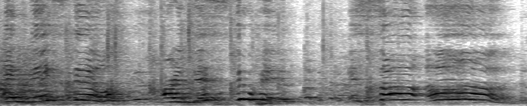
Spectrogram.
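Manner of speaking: high, loud, strangled groan of disbelief; a laughing squeal of pure exasperation; exasperated outburst. Real, not acted. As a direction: let the frustration burst out as a yelp.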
